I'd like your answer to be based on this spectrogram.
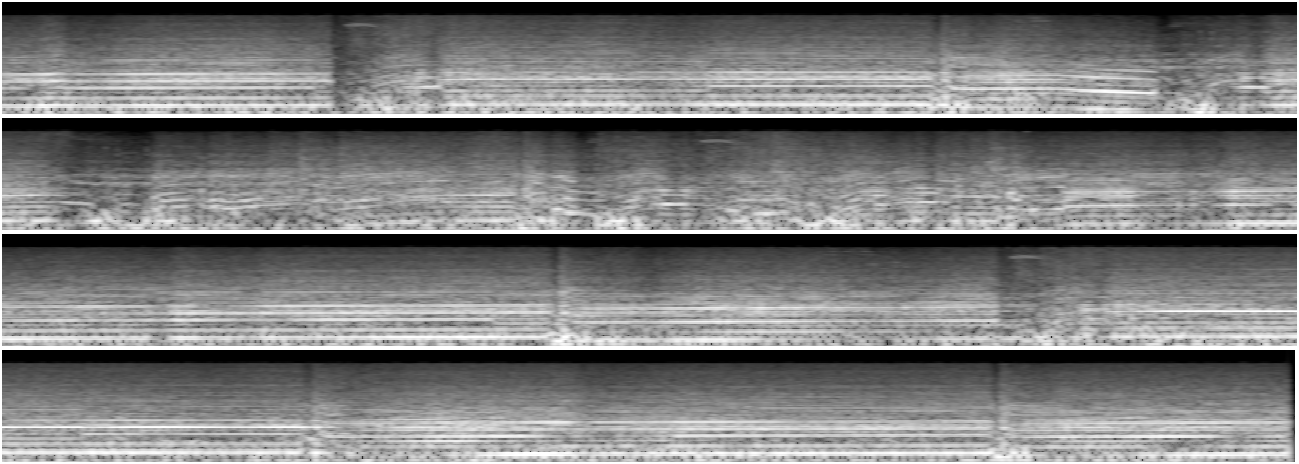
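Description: A Lamborghini Countach engine revs loudly and steadily in Burnout Paradise, its harmonic roar rising and falling through gear changes and throttle swells, with brief tire-skid textures over the sustained drone.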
